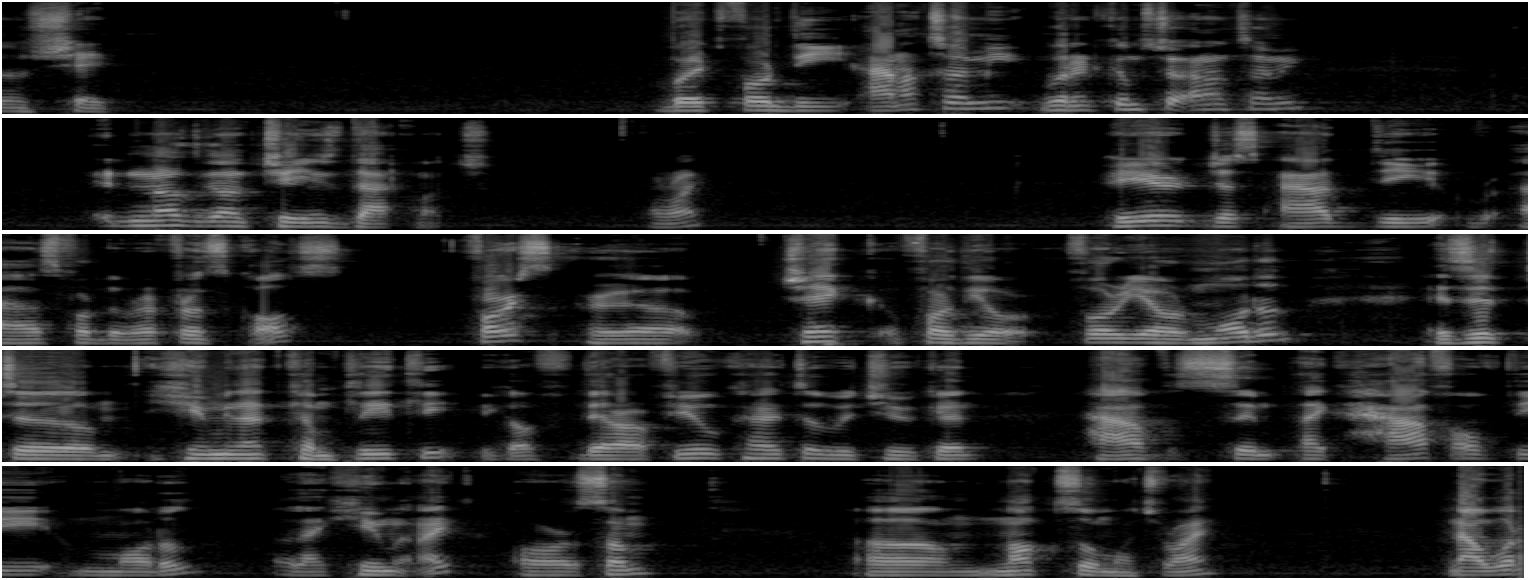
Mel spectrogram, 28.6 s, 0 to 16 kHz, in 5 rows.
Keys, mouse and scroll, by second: 0.4 alt+click, 0.5 alt+click, 0.8 typing, 1.2 double click, 5.3 double click, 6.5 double click, 10.2 shift+click, 10.8 alt+click, 11.1 1, 12.0 double click, 13.7 shift+click, 14.3 shift+click, 14.6 alt+click, 14.7 alt+click, 15.8 double click, 17.2 f, 17.8 ctrl+shift+click, 18.4 d, 18.4 alt+click, 18.6 alt+click, 18.7 alt+click, 19.0 alt+click, 19.1 alt+click, 20.2 alt+click, 21.6 ctrl+shift+click, 23.5 ctrl+shift+click, 25.1 ctrl+alt+shift+click, 26.7 ctrl+alt+shift+click, 27.9 ctrl+alt+shift+click.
